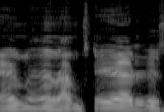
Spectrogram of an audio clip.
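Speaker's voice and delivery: low-pitched voice.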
